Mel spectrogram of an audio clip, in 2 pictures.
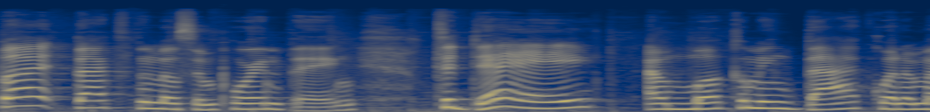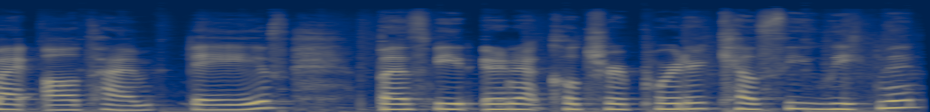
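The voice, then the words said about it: Congested, sick-sounding voice. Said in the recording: “I have once again fallen ill, and I will probably sound like shit ... if I sound congested, you're hearing correctly”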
